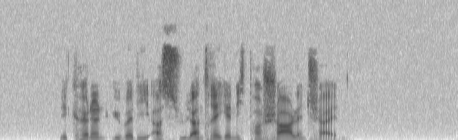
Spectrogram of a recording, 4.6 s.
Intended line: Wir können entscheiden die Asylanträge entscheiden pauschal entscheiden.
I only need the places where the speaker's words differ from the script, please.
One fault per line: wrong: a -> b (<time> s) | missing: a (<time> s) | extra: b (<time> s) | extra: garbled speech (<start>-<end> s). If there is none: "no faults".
wrong: entscheiden -> über (1.1 s)
wrong: entscheiden -> nicht (2.3 s)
